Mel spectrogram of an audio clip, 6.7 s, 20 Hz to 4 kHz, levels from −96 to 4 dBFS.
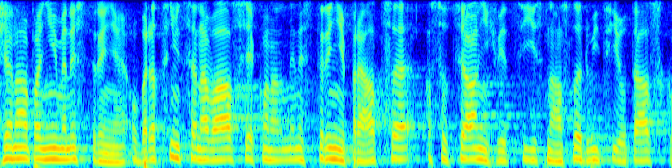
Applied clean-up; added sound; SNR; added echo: none; none; none; none.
